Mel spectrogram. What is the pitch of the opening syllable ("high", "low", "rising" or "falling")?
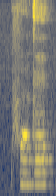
high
